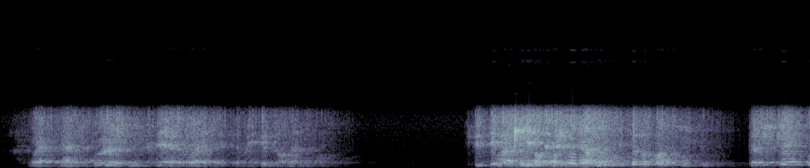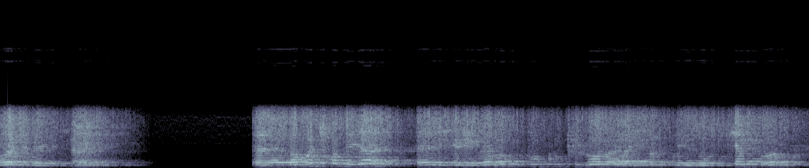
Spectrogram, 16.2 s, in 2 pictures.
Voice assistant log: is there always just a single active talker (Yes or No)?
No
